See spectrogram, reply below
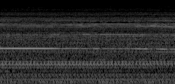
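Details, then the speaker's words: Steady high-pitched, thin, weak motor whine from a dental lab polisher on a foot pedal running at low power. "so all of a sudden I have no power you can see it's at 40 let's say"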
